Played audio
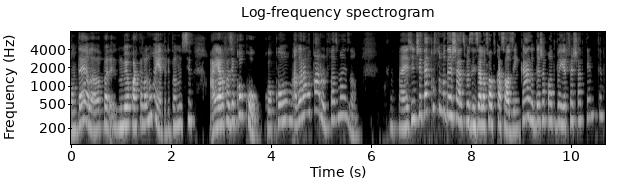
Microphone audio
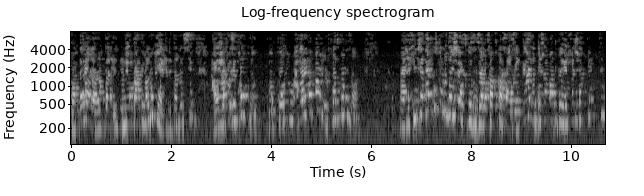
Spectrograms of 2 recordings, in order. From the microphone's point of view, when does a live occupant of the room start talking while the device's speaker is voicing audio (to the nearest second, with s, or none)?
none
